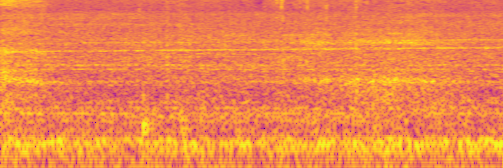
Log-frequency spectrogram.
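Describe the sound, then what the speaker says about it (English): A jet's left engine cranking up in the DCS World flight simulator, likely the Phantom, a steady dense roar and hum holding evenly throughout with no talk. "Standby, left engine crank."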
